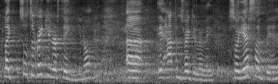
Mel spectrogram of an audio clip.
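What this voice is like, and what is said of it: Irish accent. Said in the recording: “your accent's lovely. And I go, yeah, it's Irish.”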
